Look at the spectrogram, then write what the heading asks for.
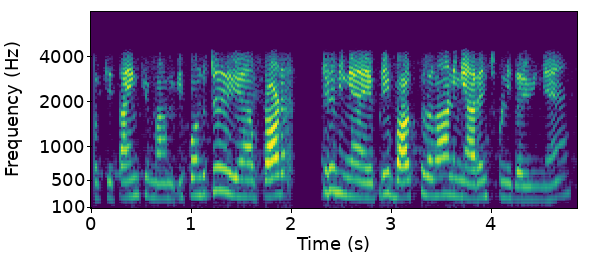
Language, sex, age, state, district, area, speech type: Tamil, female, 18-30, Tamil Nadu, Tiruvarur, rural, conversation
